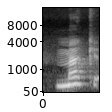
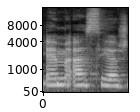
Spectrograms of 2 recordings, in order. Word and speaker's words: Mach: Mach qui s'écrit M-A-C-H d'ailleurs, je précise. C'est vrai. Parce que moi je l'aurais prononcé Mach. Mach 1, Mach, tu vois. C'est beaucoup moins stylé.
